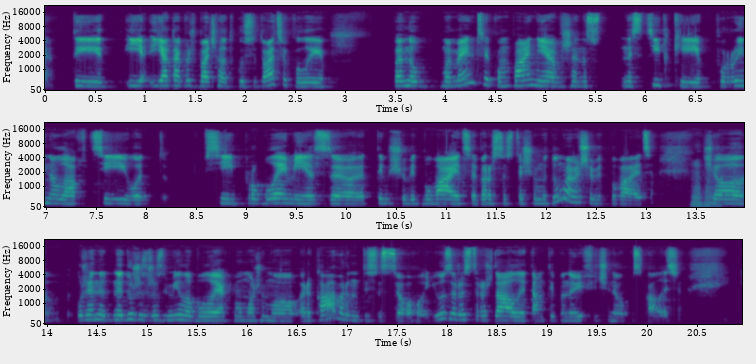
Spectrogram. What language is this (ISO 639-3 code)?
ukr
